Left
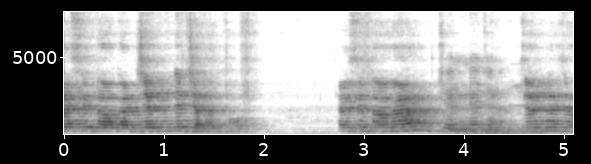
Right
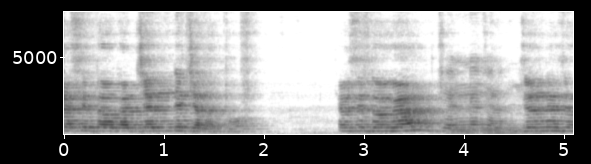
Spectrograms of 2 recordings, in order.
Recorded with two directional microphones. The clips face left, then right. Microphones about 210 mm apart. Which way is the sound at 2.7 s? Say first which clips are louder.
Even; 10° right (ahead or behind).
